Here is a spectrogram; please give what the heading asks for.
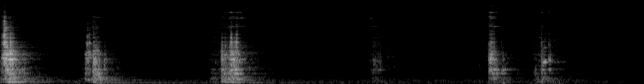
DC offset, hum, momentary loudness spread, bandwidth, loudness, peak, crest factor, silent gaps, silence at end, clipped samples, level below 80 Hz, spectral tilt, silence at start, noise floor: under 0.1%; none; 23 LU; 16.5 kHz; -32 LUFS; -8 dBFS; 26 dB; none; 0.9 s; under 0.1%; -64 dBFS; -3 dB/octave; 0 s; -74 dBFS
